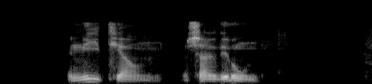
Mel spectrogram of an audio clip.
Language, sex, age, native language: Icelandic, male, 20-29, Icelandic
